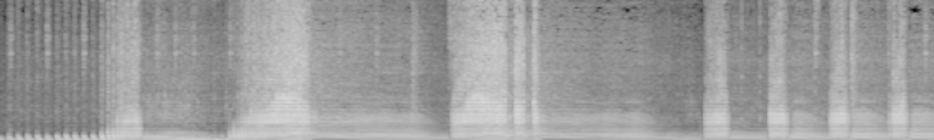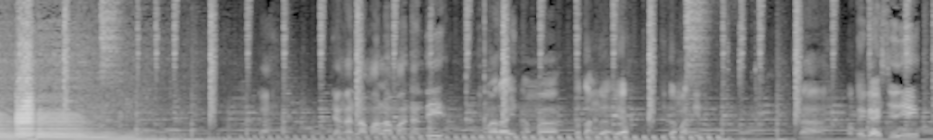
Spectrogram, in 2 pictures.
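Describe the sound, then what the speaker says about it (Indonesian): Modified racing motorcycle with an aftermarket exhaust, revved hard in repeated rising and falling bursts, loud and close, then settling into a rough, clattering idle with sharp pops. "Itu tadi knalpotnya ya"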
